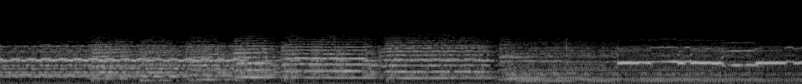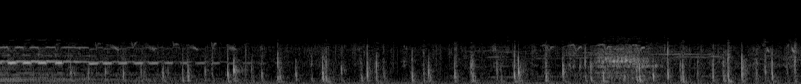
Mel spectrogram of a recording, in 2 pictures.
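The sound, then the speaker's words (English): A short swell of orchestral music fades into the steady clip-clop of horses' hooves as riders head out to a ranch, a brisk, rhythmic trotting beat that carries on alone with no voices. “I guess we better ride out to the ranch.”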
